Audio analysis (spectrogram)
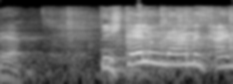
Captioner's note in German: Beifall AfD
